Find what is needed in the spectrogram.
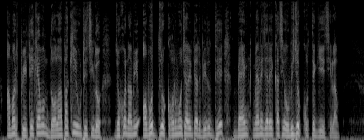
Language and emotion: Bengali, fearful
